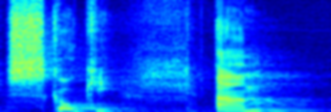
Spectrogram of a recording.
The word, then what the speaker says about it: Skokie: I mispronounced the town in Illinois. Skokie.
